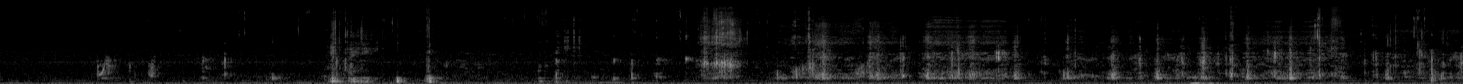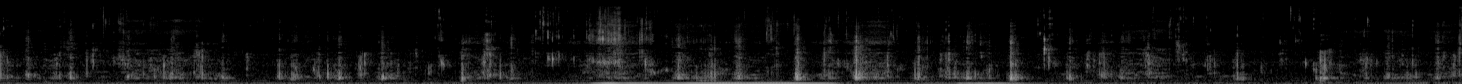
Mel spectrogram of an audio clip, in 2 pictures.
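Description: Close-miked crunching and chewing of crisp Cheetos-crusted fried food, with many sharp crackles from each bite. There is a low rumble for a couple of seconds about twenty seconds in.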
